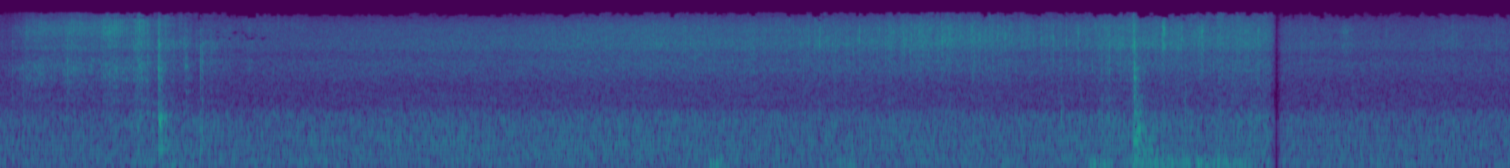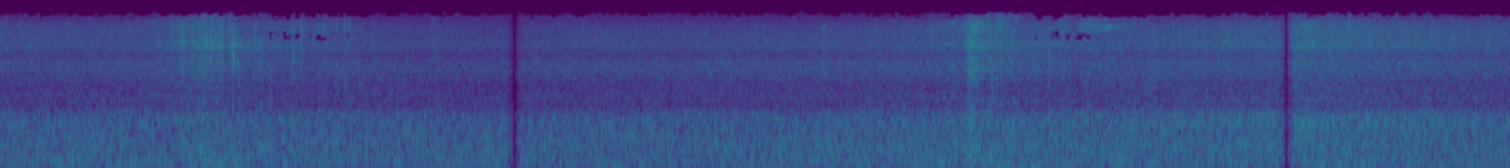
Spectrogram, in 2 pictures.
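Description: Steady wind noise on the microphone, with short louder gusts or rustles about a second and a half in and, loudest, around eleven to twelve seconds in.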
